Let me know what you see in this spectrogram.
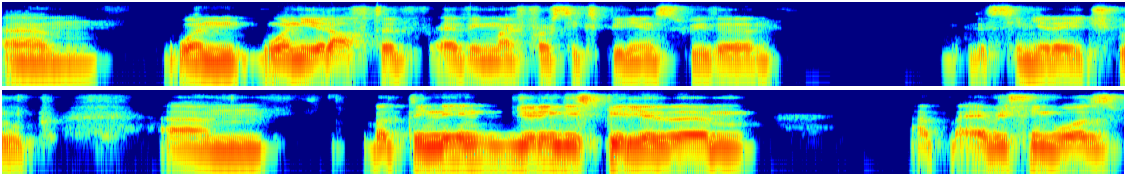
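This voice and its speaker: A man's fairly low, monotone, flat delivery at a fairly slow pace, broken by long, frequent pauses. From Portugal. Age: 30s. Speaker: futsal coach. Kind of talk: interview. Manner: halting, many fillers.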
